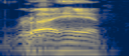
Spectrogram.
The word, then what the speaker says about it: Rahman: Rahman. Rahman. That would be Rahman. Raham. It's spelled that way. Rahman. It's spelled Rahman, but it's actually pronounced Raham. So the first M is silent.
